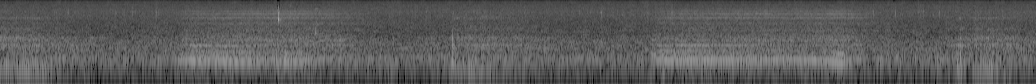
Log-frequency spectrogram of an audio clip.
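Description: Two long, whistling, tonal snores on breathing in, with steady room noise behind them. Snoring.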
